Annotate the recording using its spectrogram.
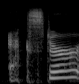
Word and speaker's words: Exter: And it's spelt like Exeter, but it's pronounced like Exter.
